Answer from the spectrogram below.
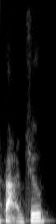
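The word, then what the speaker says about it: تعجّب: Ta'ajjubun. Ta'ajjubun. Nah, kita bilangnya takjub, ya kan? Oh, ta'ajjub. Ta'ajjubun. Nah, kita bilangnya takjub, itu asalnya ejaannya ta'ajjub.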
